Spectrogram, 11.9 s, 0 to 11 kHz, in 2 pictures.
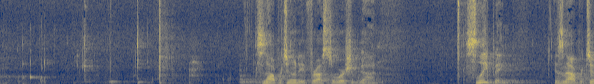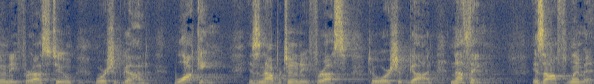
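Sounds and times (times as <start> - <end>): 
person drinking water from a glass: 0.0 - 2.6
speech: 2.6 - 4.0, 4.7 - 11.8.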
